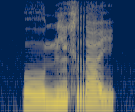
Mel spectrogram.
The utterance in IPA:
oːmʲẽxrai̯

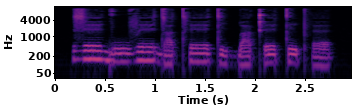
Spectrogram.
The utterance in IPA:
zeː˦ɡuː˨veː˦ da˨ tʰeː˦ti˨ɡ͡ba˨kʼe˦ tĩ˦pʰɛ˨

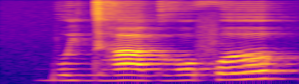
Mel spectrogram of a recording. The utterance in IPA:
bojdʱaɡʱɔ fʌ

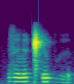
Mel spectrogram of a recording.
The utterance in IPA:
zɘlɘ ǁʰɘ tʷə̤

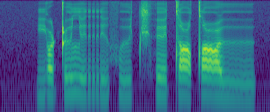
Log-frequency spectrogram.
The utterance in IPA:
jɔʈɨli rifɨːt͡ʃʰetɨː tˤɨː

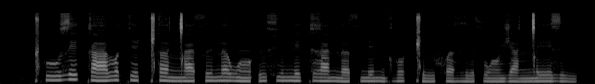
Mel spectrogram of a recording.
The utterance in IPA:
ǁʰuze kaβɐke ǁʰɐŋ͡ǀaθɨnɐ wõʔɨxin ekɣa nɐθnenɡʱo ǁɨfɐ ɦɨθwõʒa ŋ͡ǀezi

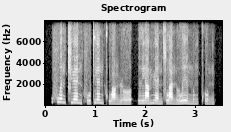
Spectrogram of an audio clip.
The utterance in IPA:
fwə˥˨n t͡ɕɥɛ˥˨nfu˨˦t̪jɛ˥˨nkʰwɑ̰˨˩ŋ ɻɤ˨˦ | ljä˨˦mɥɛ˨˦n swa̰˨˩nlwe˥˨ɪ̯ n̪ʊ˨˦ŋpʰʊ̰˨˩ŋ

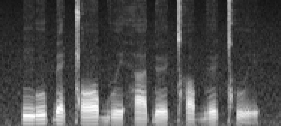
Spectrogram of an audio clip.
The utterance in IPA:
ŋuɓɛ ǁɔbuɪ̯ha ɗøǀʰɒ bøǀʰuɪ̯

